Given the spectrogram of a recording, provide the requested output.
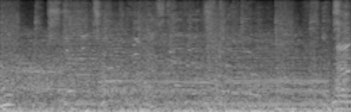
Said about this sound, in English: the car sounds aren't even that bad either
